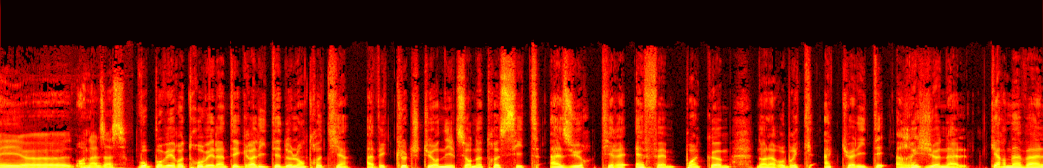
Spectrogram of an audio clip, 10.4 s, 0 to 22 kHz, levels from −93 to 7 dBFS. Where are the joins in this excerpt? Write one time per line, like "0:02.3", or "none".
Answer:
0:04.5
